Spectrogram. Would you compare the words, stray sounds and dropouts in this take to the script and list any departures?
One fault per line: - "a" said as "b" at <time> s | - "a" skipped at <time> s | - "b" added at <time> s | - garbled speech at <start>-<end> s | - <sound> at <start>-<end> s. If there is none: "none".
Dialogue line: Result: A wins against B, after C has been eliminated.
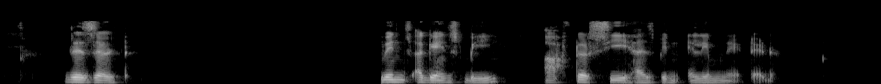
- "A" skipped at 1.3 s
